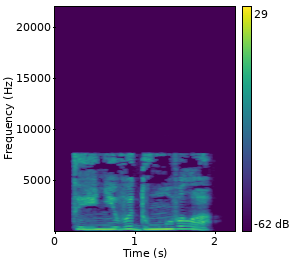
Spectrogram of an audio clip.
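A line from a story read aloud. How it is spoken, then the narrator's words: Hesitant whisper. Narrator (Russian): прошептал наконец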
